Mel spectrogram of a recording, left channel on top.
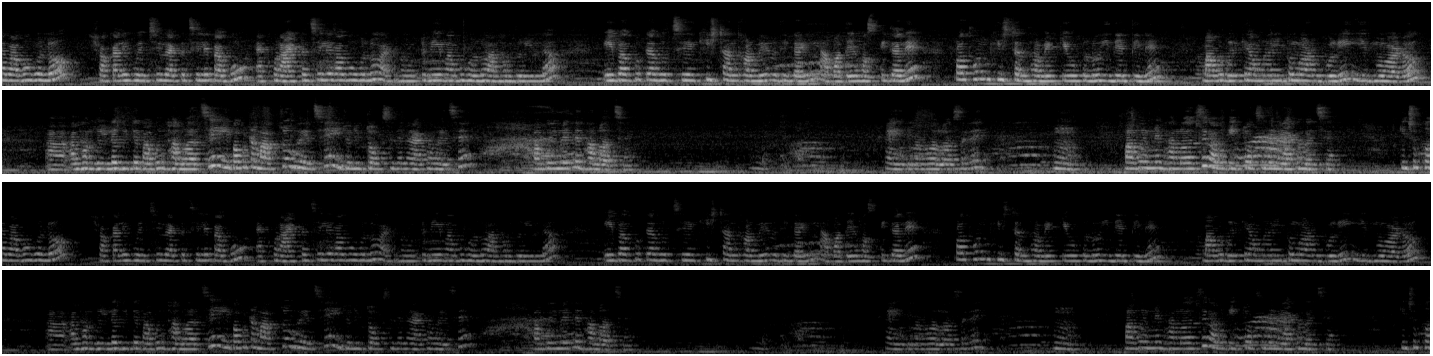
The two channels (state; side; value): quieter; right; 11.8 dB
